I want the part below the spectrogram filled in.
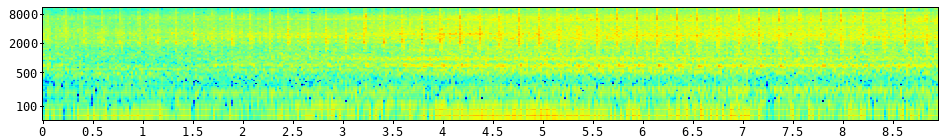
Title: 2014 Chevrolet Silverado 5.3l engine ticking noise P0340 P0341 Camshaft Position Sensor #karcheckz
